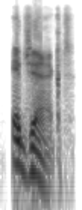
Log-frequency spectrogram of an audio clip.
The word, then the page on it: eject: British English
